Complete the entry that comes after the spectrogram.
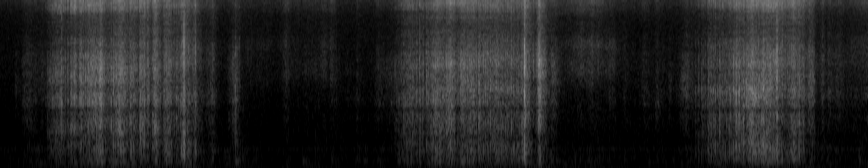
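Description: A small, thin leftover piece of dry green floral foam is held in both hands while thumbs and fingertips press into it and crush it, dropping crumbs onto artificial grass below. Three separate bursts of dense, bright crunching and crackling are heard, with quiet pauses and a few sharp snaps between them.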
